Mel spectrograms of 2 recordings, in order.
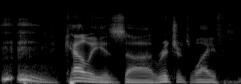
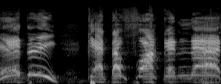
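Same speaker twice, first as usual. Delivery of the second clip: very high, loud, frantic scream; 12 dB louder than usual. Retelling a fishing trip where he screamed for the net, retelling a scream. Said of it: "he's screaming at me".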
